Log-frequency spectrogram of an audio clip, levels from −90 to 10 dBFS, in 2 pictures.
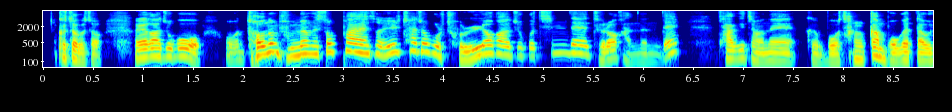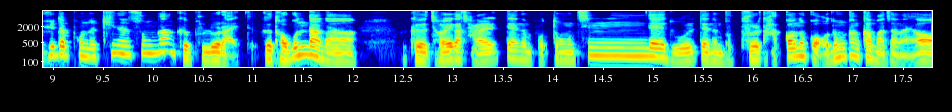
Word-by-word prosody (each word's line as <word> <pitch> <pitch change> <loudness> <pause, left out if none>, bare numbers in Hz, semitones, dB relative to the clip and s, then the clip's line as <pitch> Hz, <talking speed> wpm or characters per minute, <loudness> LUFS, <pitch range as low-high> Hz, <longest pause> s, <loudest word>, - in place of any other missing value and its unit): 그쵸, - - +2
그쵸. - - -5 0.3
그래 140 +2 +5
가지고 160 0 +2 0.2
어 110 +1 -11
저는 185 - +5
분명히 195 +2 -1
소파에서 220 -3 +2
일차적으로 225 -2 -1
졸려 130 - +1
가지고 175 -5 -3
침대에 210 +3 -5
들어갔는데 100 - -5 0.4
자기 130 0 -3
전에 105 -4 -5
그 - - -11
뭐 100 - -1
잠깐 130 +5 +1
보겠다고 110 -2 0
휴대폰을 170 - -1
켜는 205 -3 -3
순간 210 +5 -3
그 - - 0
블루라이트 115 0 +1
그 130 - +2
더군다나 120 - +3 0.5
그 115 -3 +3
저희가 120 +1 +5
잘 105 -2 -1
때는 125 -3 -4
보통 115 -1 -8
침대에 165 0 +1
누울 105 +2 -2
때는 110 -3 -2
부 100 0 -17
불 125 -1 0
다 - - -8
꺼 150 - +7
놓고 160 -1 +2
어두컴컴하잖아요. 135 - -2
150 Hz, 330 characters per minute, -23 LUFS, 115-185 Hz, 0.5 s, 꺼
